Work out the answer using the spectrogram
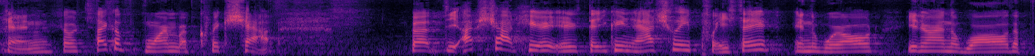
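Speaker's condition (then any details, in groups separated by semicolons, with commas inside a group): Deafness; uses American Sign Language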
